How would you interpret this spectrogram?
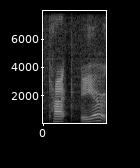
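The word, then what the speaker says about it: Çakır: can get so um kakir from uh cac here is they pronounced his name the turkish goalkeeper from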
